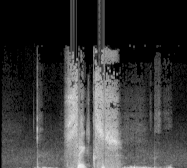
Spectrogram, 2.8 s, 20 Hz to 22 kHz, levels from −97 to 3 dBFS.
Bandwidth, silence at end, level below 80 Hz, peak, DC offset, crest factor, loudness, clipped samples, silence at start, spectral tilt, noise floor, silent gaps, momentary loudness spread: over 20 kHz; 0.25 s; -32 dBFS; 0 dBFS; under 0.1%; 16 dB; -11 LUFS; under 0.1%; 0.55 s; -2.5 dB/octave; -49 dBFS; none; 20 LU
